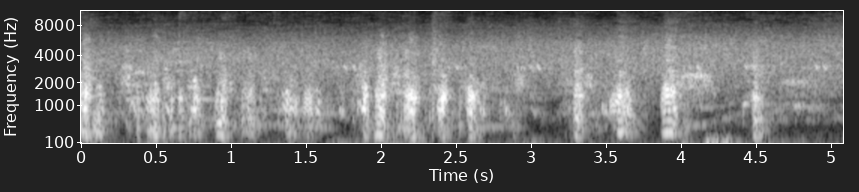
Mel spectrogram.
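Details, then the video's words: Mixed mandarin ducks, mallards and Pekin ducks, several quacking at once; rapid, overlapping raspy quacks come in irregular clusters over a soft background hiss. "Ducks Quacking"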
